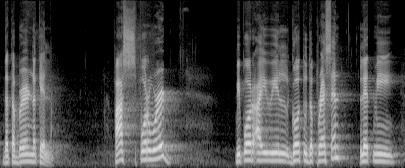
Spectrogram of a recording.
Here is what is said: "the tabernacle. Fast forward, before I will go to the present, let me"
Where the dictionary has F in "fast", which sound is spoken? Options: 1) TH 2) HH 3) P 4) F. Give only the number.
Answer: 3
